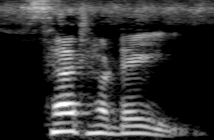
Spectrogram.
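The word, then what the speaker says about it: Saturday: র উচ্চারিত হয় না সেই হিসাবে স্যাটারডে ডেই ডে না ডেই ওয়াই আই এর মত উচ্চারণ হবে স্যাটারডে এবং আমেরিকান প্রোনাউন্সিয়েশন অনুযায়ী স্যাটারডে স্যাটারডে স্যাটারডে মানে ট আর ডর মাঝামাঝি একটি অক্ষর এবং ওরা আর উচ্চারণ করে স্যাটারডে তারপরে সানডে আমরা বলি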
